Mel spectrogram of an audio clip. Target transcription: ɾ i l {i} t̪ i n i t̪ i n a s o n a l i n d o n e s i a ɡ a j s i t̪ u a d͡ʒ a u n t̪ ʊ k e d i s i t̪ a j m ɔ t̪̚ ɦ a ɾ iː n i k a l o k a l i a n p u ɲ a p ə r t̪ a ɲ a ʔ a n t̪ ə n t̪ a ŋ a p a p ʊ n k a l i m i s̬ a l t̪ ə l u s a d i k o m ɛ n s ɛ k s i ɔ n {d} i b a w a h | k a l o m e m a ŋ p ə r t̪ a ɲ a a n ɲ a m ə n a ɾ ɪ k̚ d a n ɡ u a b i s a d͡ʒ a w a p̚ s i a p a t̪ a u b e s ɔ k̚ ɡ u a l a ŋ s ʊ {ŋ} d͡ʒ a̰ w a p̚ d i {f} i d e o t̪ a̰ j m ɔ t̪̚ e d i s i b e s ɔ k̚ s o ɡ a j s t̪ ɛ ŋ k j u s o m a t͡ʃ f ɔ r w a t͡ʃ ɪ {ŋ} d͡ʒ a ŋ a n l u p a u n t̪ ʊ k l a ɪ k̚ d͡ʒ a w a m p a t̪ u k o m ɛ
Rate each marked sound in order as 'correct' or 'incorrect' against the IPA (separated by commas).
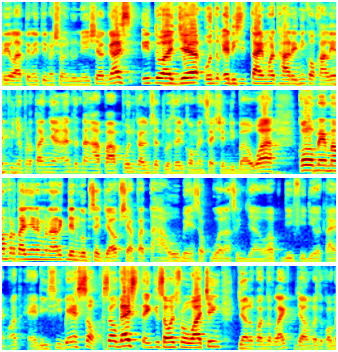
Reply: incorrect, correct, correct, correct, correct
